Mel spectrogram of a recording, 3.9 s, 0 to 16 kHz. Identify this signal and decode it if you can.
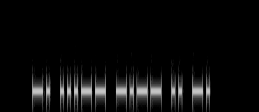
Morse code, heard as a keyed tone, about 23 wpm, 700 Hz. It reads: N3YIN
